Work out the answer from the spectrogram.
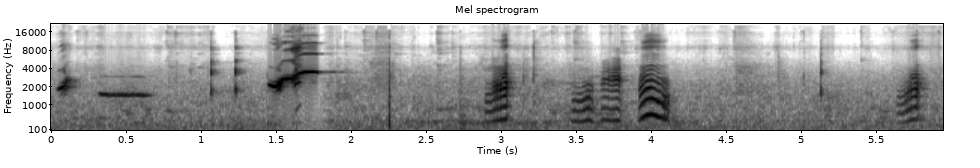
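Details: Pet budgerigar chattering: a short whistle, a loud scratchy squawk, then a series of harsh descending chevron-shaped chirps in quick clusters, separated by brief pauses over quiet room noise.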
